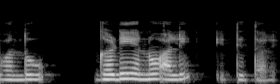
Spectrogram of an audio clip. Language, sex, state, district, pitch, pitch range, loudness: Kannada, female, Karnataka, Bidar, 230 Hz, 220-245 Hz, -16 LUFS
